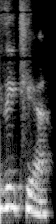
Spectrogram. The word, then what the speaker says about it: Zitia: It's actually Zitia. That's how you pronounce my name, not Zita.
